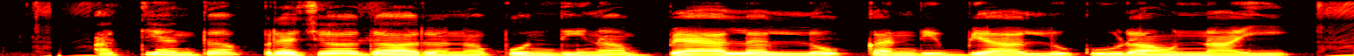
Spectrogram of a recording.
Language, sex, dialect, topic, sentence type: Telugu, female, Southern, agriculture, statement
